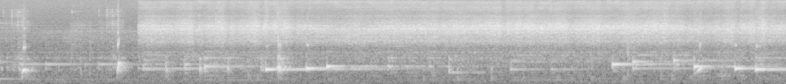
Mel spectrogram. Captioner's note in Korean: 칙 - 칙 - 밥이 완성되어 가는 소리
